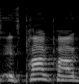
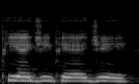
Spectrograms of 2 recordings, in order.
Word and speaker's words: pagpag: So it's actually it's Pog Pog, but it's pronounced Pagpag, and it's food that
